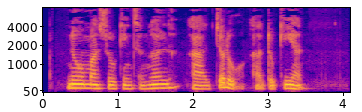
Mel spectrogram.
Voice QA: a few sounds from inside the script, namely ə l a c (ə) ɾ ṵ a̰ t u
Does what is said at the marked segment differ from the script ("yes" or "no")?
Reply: no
